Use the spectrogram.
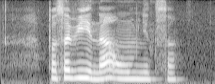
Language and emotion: Russian, neutral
